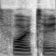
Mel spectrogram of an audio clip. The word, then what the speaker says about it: Forte: i killed it cool your name is forte not the other one syllable thing i don't know where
